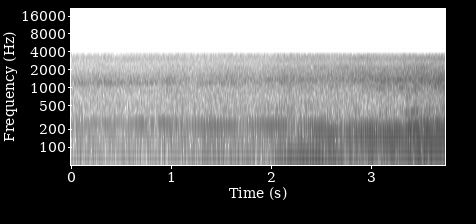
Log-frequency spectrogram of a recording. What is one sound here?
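A car engine roars as it approaches, growing louder.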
